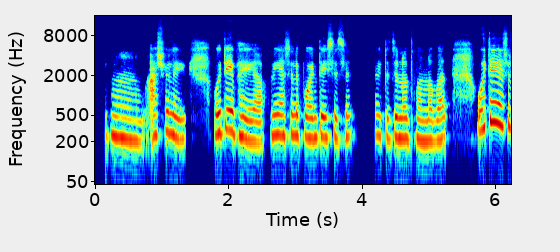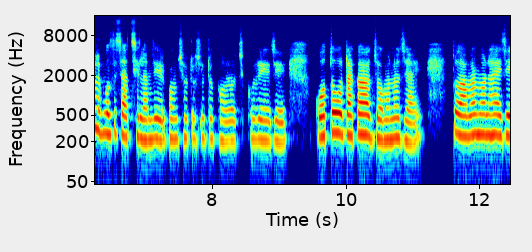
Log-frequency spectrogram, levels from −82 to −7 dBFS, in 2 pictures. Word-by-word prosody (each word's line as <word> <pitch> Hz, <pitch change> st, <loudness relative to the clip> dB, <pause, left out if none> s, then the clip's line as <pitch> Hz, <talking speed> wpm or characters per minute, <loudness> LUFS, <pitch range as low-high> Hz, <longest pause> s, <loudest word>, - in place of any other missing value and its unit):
হুম! 235 Hz, -2 st, -1 dB, 0.4 s
আসলেই 255 Hz, -2 st, 0 dB, 0.5 s
ঐটাই 290 Hz, +3 st, +6 dB
ভাইয়া 215 Hz, -4 st, +1 dB
আপনি 250 Hz, +5 st, -4 dB
আসলে 255 Hz, +1 st, -1 dB
পয়েন্টে 230 Hz, 0 st, +1 dB
এসেছেন। 230 Hz, +1 st, -4 dB, 0.4 s
এটার 235 Hz, -2 st, -8 dB
জন্য 230 Hz, -1 st, +4 dB, 0.2 s
ধন্যবাদ। 210 Hz, 0 st, -2 dB, 0.5 s
ঐটাই 365 Hz, +7 st, +6 dB
আসলে 335 Hz, -3 st, -1 dB
বলতে 265 Hz, +1 st, 0 dB
চাচ্ছিলাম 235 Hz, -3 st, 0 dB
যে -, -, -1 dB
এরকম 220 Hz, +1 st, -5 dB
ছোট, 225 Hz, -1 st, -9 dB
ছোট 225 Hz, -1 st, -12 dB
খরচ 205 Hz, -1 st, -7 dB
করে 220 Hz, 0 st, -5 dB, 0.2 s
যে 205 Hz, -, -3 dB, 0.6 s
কত 240 Hz, +1 st, +3 dB, 0.3 s
টাকা 255 Hz, +1 st, +5 dB, 0.2 s
জমানো 215 Hz, 0 st, -1 dB
যায়। 195 Hz, +1 st, -4 dB, 0.5 s
তো -, -, -2 dB
আমার 250 Hz, +1 st, +1 dB
মনে 260 Hz, -1 st, +1 dB
হয় 255 Hz, -1 st, +2 dB
যে 250 Hz, -, +6 dB
235 Hz, 150 wpm, -20 LUFS, 220-255 Hz, 0.6 s, ঐটাই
